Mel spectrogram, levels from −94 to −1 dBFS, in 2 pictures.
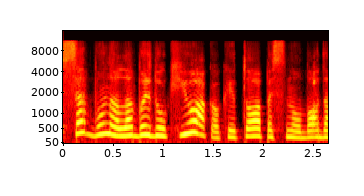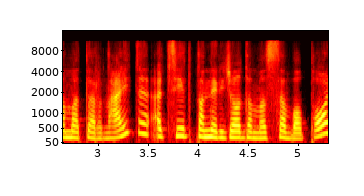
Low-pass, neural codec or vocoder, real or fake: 10.8 kHz; codec, 16 kHz in and 24 kHz out, 0.8 kbps, FocalCodec, streaming, 65536 codes; fake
